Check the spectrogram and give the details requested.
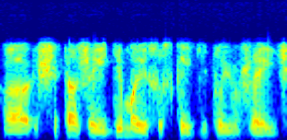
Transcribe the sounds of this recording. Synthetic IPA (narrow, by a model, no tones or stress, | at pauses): ʃʲɪt̪ɐʒɐɪd̪ʲɪmɐɪsʊskɐɪt̪ʲiːt̪oːjuʒɐɪd͡ʒʲ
